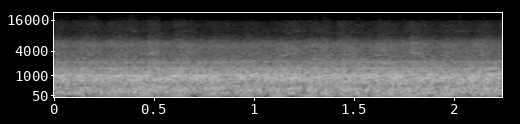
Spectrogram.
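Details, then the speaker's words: Soft-serve ice cream machine after repair of motors that only hummed and would not run: steady, even whir as the compressor starts and cools and the production motors run normally. "e esse Outro barulho foi o barulho que arrumou o compressor"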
